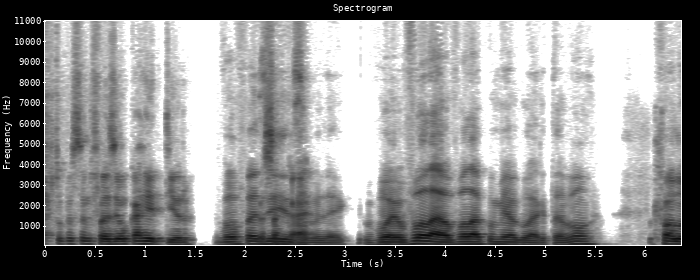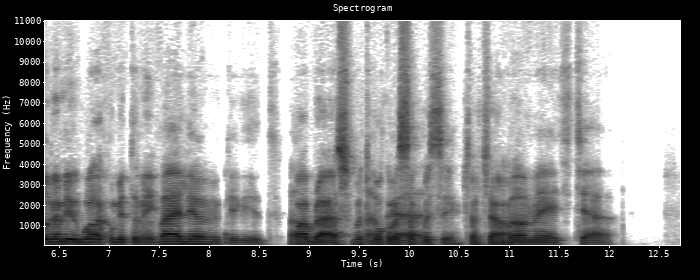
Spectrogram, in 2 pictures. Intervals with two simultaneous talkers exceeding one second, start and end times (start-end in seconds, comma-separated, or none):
8.9-10.2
